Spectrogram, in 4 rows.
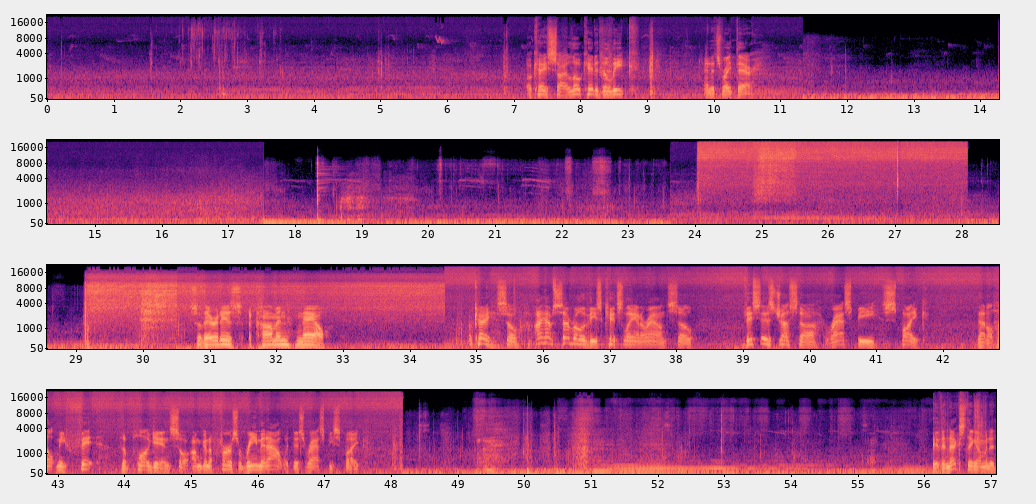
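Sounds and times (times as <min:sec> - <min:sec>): water dripping: 0:02.0 - 0:03.4
air hissing from tire: 0:23.7 - 0:28.1, 0:29.1 - 0:48.2.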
